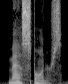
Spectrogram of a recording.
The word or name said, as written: Mass Spawners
